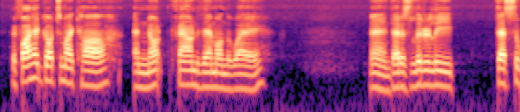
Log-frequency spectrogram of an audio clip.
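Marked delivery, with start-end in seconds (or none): none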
